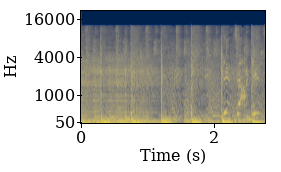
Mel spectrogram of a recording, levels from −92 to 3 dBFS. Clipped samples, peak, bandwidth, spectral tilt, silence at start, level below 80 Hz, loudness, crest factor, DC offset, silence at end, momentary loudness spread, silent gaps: under 0.1%; 0 dBFS; 13 kHz; -4.5 dB/octave; 0 s; -16 dBFS; -15 LUFS; 12 dB; under 0.1%; 0 s; 3 LU; none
